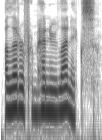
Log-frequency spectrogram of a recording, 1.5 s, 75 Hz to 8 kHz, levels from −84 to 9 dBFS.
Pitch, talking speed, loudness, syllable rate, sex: 200 Hz, 195 wpm, -15 LUFS, 6.0 syllables/s, female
